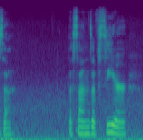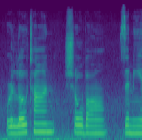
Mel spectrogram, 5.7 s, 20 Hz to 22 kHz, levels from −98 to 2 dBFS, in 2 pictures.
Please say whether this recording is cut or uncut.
uncut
